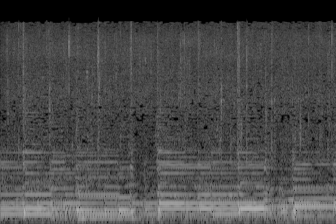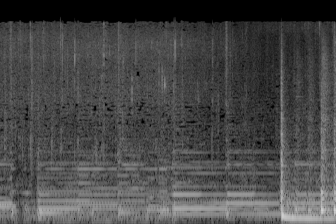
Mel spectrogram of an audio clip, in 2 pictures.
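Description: Tofu cubes and onions sizzling in oil in a frying pan, with a fine crackle under steady acoustic guitar background music. Near the end, a wooden spatula starts stirring and knocking against the pan.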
